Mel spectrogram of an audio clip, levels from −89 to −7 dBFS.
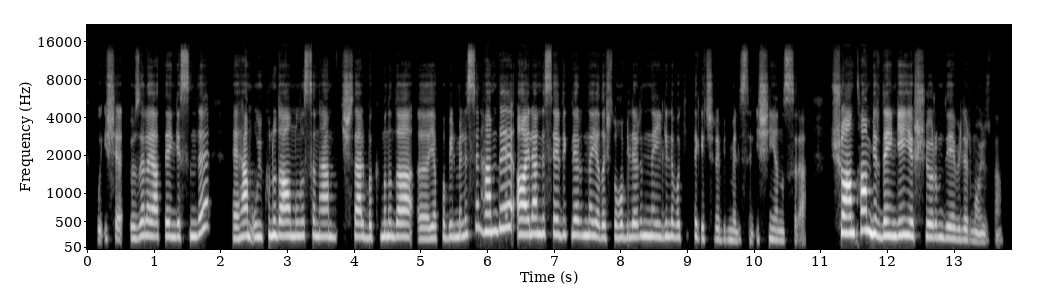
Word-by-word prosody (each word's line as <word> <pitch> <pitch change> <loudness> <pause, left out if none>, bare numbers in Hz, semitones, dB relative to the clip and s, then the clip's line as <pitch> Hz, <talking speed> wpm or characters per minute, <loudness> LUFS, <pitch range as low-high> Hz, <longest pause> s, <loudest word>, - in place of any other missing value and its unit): bu 355 - -6
işe 190 -1 -6
Özel 210 +5 -2
hayat 240 -1 0
dengesinde, 240 - -1 0.4
e, 200 - -1
hem 245 +1 +4
uykunu 245 +3 0
da 245 - +4
almalısın 245 0 0
hem 235 -1 -1
kişisel 230 -2 -1
bakımını 235 +2 -3
da, 230 -1 +3
eee, 195 - -4
yapabilmelisin 225 - -3
hem 320 +1 +4
de 385 +1 +2
ailenle, 275 +1 +5
sevdiklerinle 265 -2 -2
ya 230 -2 -1
da, 220 - -2
işte, 220 +1 -7
hobilerinle 230 +2 -1
ilgili 235 +1 -3
vakit 225 +4 -9
de 235 - -1
geçirebilmelisin 180 -4 -9
işin 185 +1 -5
yanı 170 -3 -7
sıra. 160 - -10 0.4
Şu 475 -11 +1
an 295 0 +9
tam 345 +1 +6
bir 260 -5 +4
dengeyi 250 +1 +4
yaşıyorum, 225 -2 -1
diyebilirim 185 -5 -4
o 145 - -5
yüzden. 145 - -13
235 Hz, 175 wpm, -23 LUFS, 215-255 Hz, 0.4 s, an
